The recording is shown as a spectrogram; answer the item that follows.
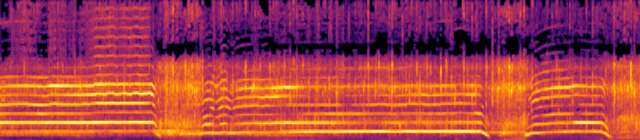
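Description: A young girl singing into a microphone, holding three long high notes in turn, each sliding up into pitch and falling away at the end; the middle note is the longest, about three and a half seconds. These are the closing notes of the song, with the audience starting to cheer.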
